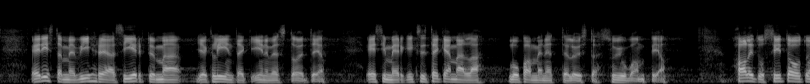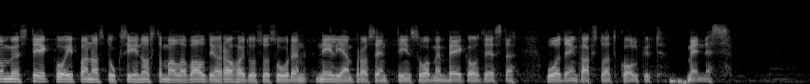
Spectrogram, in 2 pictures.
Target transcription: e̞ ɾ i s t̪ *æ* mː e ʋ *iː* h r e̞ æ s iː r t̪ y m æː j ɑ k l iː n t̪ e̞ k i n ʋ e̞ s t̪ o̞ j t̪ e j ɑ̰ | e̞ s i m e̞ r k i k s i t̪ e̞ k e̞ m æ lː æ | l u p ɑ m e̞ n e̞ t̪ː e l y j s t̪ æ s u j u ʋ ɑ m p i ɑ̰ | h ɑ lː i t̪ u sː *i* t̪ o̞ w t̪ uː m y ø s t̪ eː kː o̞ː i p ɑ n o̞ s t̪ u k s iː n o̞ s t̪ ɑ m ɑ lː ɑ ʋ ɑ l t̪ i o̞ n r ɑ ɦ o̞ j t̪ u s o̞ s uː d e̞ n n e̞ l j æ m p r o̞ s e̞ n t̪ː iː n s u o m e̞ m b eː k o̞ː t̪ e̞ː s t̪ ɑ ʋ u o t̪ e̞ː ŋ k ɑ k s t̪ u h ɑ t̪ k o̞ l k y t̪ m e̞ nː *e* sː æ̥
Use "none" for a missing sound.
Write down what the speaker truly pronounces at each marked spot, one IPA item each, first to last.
æ, i, i, e

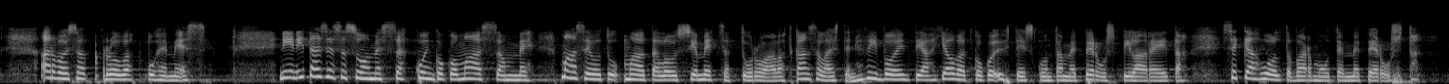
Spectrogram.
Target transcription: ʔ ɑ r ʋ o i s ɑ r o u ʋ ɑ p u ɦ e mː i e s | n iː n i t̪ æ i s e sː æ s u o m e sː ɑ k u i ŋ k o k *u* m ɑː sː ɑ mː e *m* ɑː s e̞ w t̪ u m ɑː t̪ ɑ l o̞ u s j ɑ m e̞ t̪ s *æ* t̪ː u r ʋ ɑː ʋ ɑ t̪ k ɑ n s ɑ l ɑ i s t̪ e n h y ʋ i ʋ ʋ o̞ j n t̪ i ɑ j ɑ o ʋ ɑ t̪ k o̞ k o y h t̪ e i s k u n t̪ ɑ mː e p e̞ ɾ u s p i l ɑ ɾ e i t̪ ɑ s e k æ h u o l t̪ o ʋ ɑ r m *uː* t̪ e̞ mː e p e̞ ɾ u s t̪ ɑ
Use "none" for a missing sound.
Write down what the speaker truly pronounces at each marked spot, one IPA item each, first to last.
o, m, æ, uː

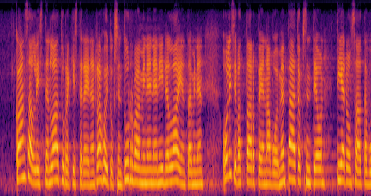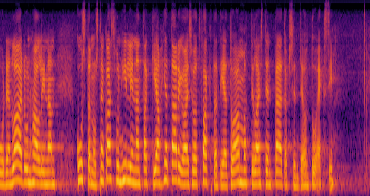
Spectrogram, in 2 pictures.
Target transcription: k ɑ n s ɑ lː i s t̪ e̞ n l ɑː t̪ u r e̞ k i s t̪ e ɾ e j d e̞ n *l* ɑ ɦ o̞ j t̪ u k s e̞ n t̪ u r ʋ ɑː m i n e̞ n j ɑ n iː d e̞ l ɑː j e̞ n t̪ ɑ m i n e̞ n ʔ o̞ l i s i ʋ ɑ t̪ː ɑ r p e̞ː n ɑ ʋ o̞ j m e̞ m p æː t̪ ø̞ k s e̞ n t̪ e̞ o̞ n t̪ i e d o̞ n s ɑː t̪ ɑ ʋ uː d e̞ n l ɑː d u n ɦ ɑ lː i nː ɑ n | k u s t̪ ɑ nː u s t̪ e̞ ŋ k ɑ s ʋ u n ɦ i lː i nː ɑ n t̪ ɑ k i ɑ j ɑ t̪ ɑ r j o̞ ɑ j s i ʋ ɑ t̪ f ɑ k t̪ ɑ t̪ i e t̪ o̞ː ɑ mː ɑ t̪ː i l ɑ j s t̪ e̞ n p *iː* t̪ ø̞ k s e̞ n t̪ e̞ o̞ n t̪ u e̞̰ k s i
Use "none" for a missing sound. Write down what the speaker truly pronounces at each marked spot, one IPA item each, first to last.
r, æː

